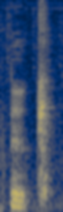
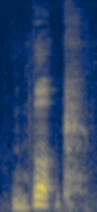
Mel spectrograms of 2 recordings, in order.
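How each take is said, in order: First: It is said in a Liverpool accent. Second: It is said in a general UK accent. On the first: "which is how you say it up in uh, in Liverpool way" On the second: "which is I think how most of the U K says it"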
